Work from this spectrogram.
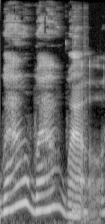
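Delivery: patronizing, talking-down tone. Someone greets two would-be prison escapees who failed, condescending. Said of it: "that condescending tone".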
